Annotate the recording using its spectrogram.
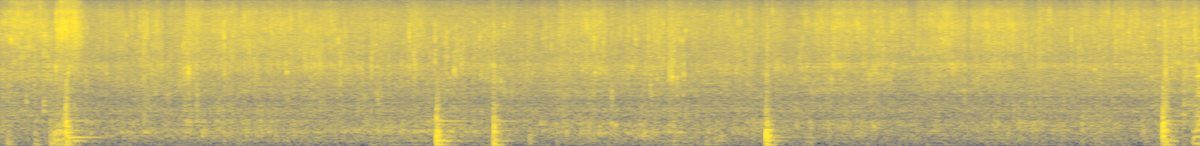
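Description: Cold water running from a faucet into a stainless steel sink over canvas shoes being rubbed by hand to rinse out the soda ash, a steady splashing rush. A few sharp knocks come through it.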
